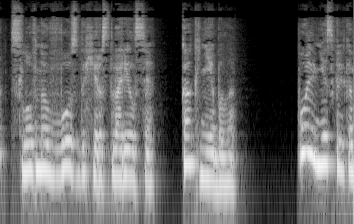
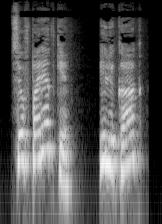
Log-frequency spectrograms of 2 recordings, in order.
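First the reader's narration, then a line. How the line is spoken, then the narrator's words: Shouted into ear. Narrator (Russian): прокричал ему в ухо Шифер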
